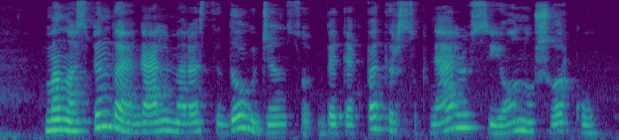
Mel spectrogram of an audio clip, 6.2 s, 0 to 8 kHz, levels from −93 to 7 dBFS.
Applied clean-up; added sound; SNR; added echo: none; none; none; none.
